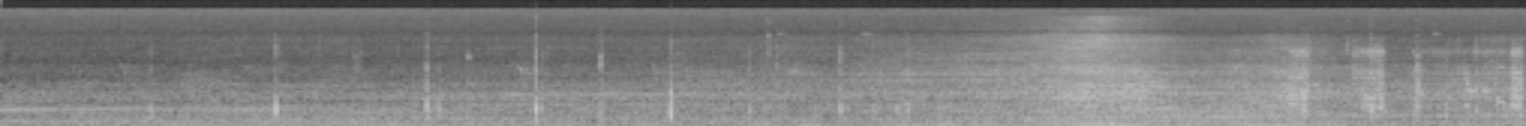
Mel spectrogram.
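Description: Steady low rumble of a car driving, engine and tyre noise heard inside the cabin, with faint ticks scattered throughout. About seven seconds in a brief louder rush of noise rises and fades.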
